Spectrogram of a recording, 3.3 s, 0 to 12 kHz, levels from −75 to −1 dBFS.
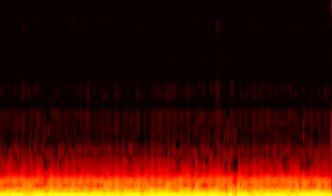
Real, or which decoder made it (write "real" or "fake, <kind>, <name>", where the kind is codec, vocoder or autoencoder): fake, vocoder, BigVGAN v2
